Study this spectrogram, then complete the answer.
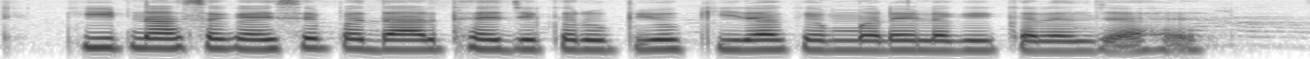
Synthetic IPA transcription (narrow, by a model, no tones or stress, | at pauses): kiːʈnasəkaɪsepəd̪aːɾt̪ʰɦɛd͡ʒeːkəɾʊpjoːɡ̚kiɾakeməɾələɡekəɾəld͡ʒa̰ːɦɛ̰ː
